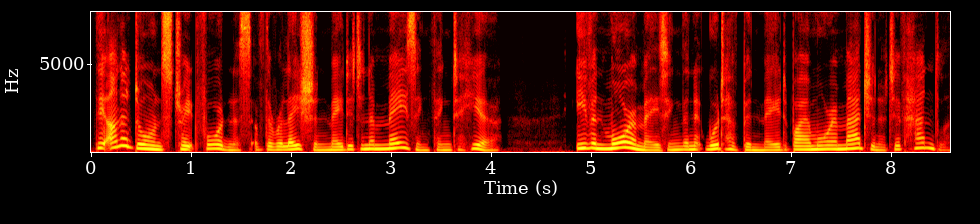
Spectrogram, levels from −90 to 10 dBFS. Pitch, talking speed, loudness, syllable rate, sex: 205 Hz, 190 wpm, -19 LUFS, 6.0 syllables/s, female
